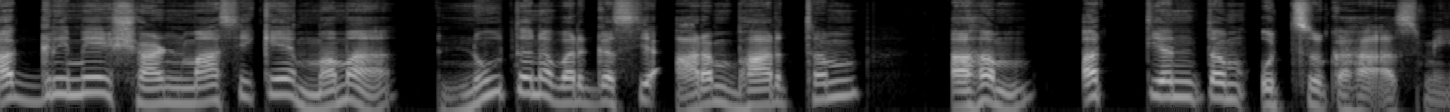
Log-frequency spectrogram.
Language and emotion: Sanskrit, happy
